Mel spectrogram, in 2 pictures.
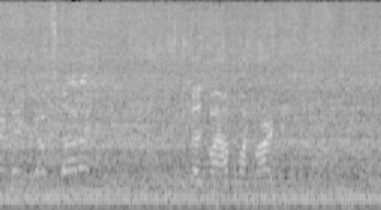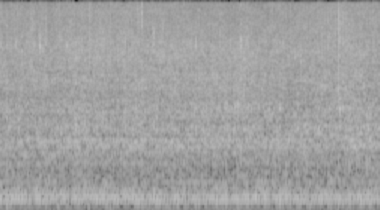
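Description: A small engine drones steadily.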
